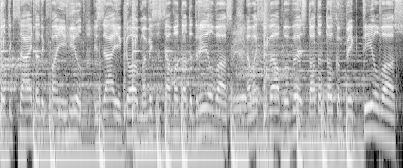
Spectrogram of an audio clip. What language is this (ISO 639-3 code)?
nld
